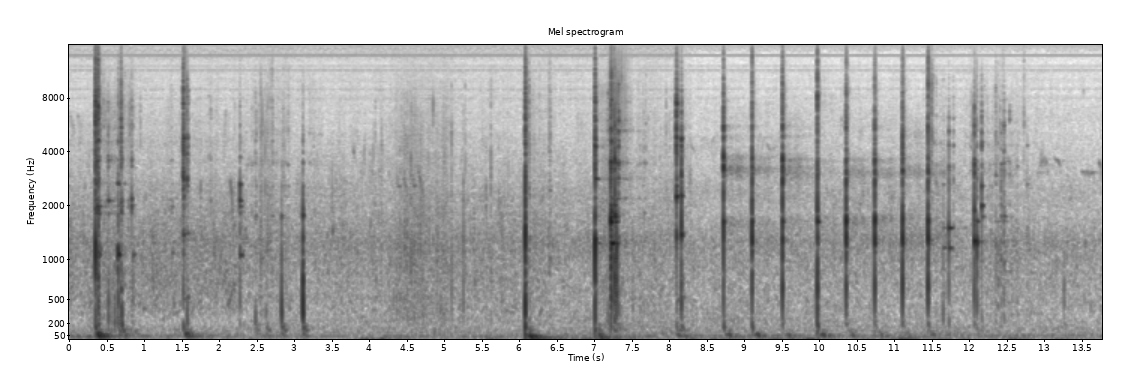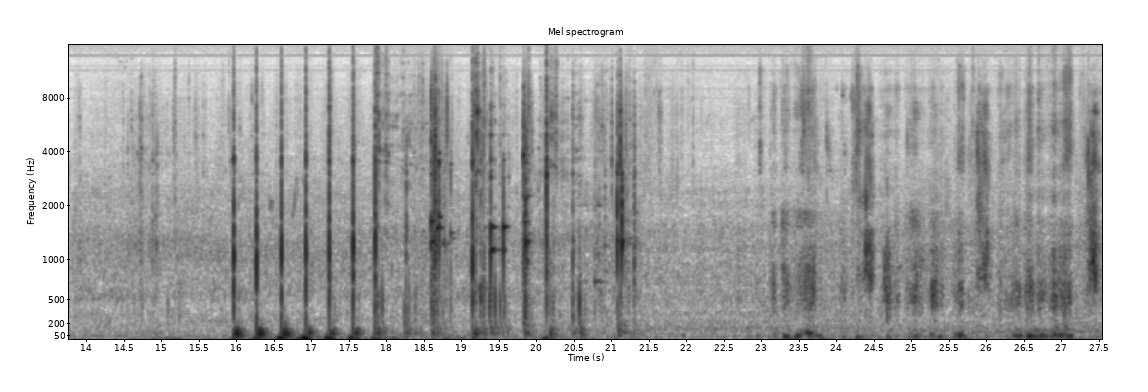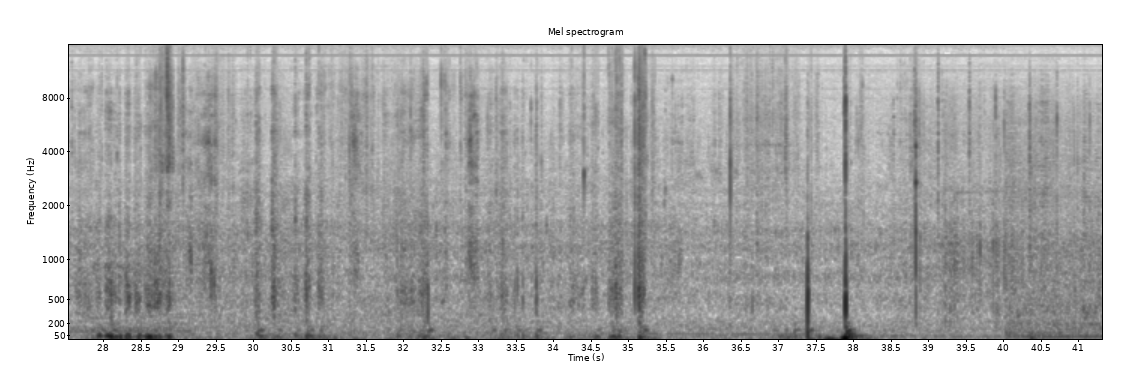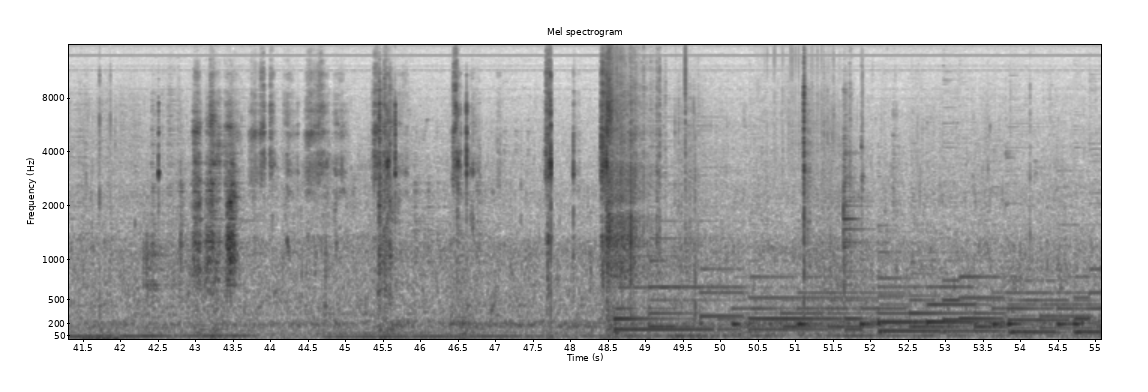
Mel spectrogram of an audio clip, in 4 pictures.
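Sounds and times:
wooden knocks splitting kindling: 0.3 - 3.2, 16.0 - 21.4, 48.4 - 52.4
knife scraping a stick: 23.0 - 35.5, 42.4 - 47.1, 47.7 - 49.9.

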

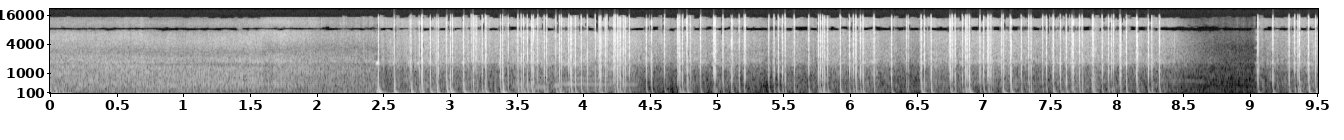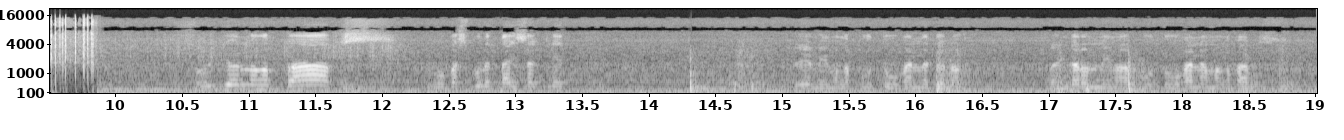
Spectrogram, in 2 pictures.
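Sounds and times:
firework hissing: 0.0 - 10.0
firework crackling and popping: 0.0 - 10.6.

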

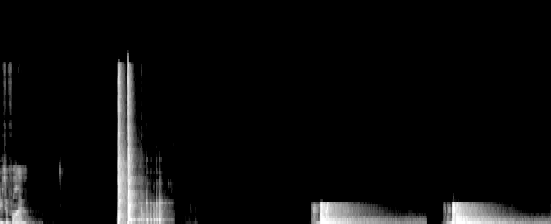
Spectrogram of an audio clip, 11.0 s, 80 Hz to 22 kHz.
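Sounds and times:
pellet revolver shot: 2.4 - 3.0.

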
